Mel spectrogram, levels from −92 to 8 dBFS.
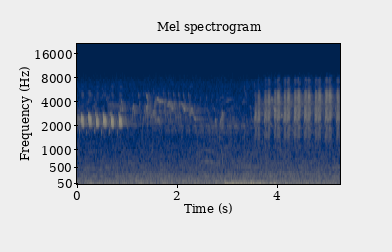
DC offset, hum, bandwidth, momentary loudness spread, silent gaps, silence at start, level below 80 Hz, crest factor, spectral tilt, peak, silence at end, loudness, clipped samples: under 0.1%; none; 11.5 kHz; 17 LU; none; 0 s; -50 dBFS; 18 dB; -2.5 dB/octave; -22 dBFS; 0 s; -39 LUFS; under 0.1%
